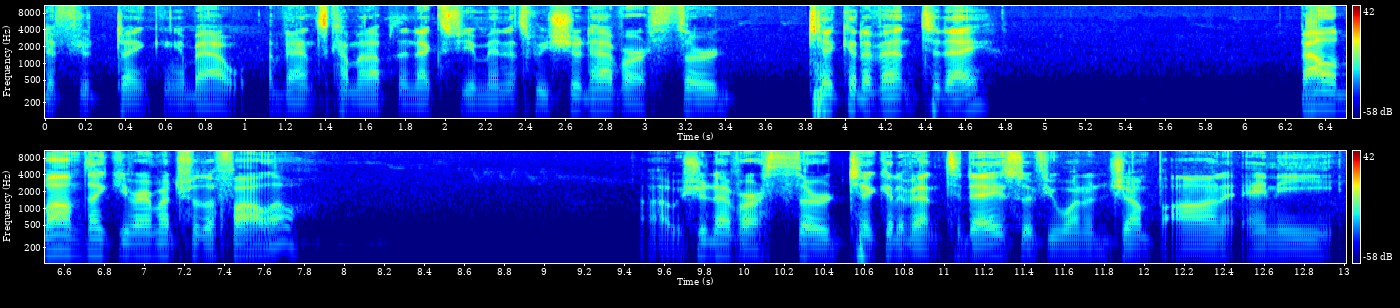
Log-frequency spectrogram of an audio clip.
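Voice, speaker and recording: A soft-spoken man streams a game from his home setup and chats easily with viewers. His voice sits a little low in pitch but comes across very bright and forward. He talks in a relaxed, chatty way. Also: gravelly. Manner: relaxed, chatty, answers chat questions. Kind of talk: casual live-stream chat with viewers.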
